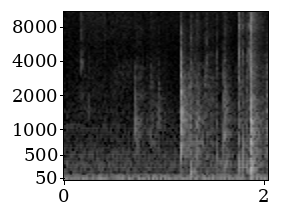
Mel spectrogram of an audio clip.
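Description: A few short clicks and knocks of handling over a faint low hum. A USB-C cable is pushed into a Teenage Engineering OP-Z and the small synth is set down on a wooden desk. The clicks fall in the second half, the last one the loudest.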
